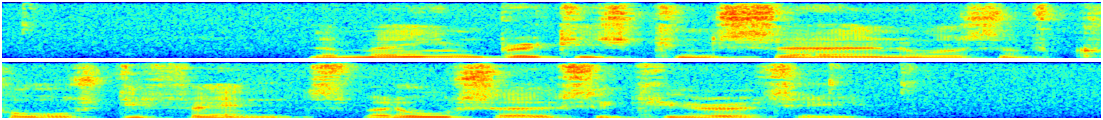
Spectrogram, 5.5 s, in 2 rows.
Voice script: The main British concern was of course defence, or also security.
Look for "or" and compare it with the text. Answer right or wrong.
wrong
